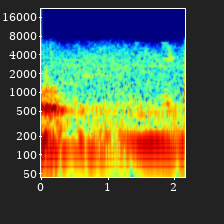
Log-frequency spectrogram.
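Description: Nissan 370Z's V6 engine revved once at the start, the revs sweeping back down within about half a second and then running steadily with a slight rise near the end.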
